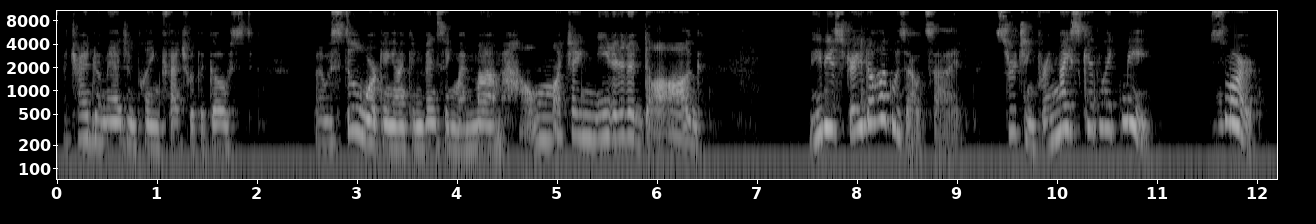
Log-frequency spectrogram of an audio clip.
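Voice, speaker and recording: A woman, a children's author, reading a story aloud expressively, with dramatic pauses and hushed emphasis. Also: mid-range voice, slight background noise, poor audio. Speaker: children's book author reading own work. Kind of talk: expressive storybook read-aloud, friendly introduction.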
